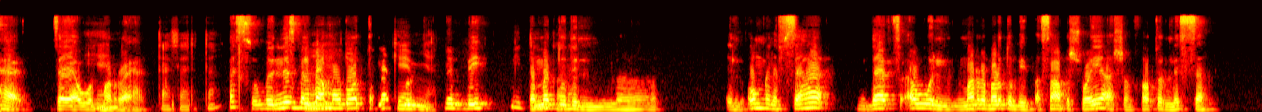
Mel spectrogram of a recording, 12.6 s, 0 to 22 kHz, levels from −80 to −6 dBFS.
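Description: Speech recording, no technical faults detected.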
